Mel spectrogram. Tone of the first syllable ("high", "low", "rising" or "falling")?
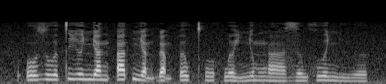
rising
